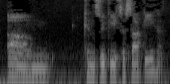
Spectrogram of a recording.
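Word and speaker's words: Kensuke Sasaki: Kenzuki Sasaki, I butchered that name. – No, that's right, yeah.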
